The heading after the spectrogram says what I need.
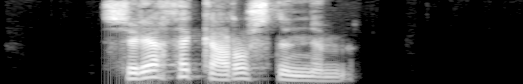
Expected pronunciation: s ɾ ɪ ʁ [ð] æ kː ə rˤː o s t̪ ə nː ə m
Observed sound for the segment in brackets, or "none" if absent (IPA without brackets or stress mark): θ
